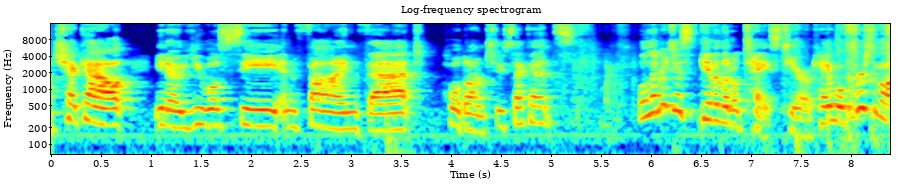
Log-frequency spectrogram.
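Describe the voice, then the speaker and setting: A woman hosting a casual cooking video in a chatty, emphatic way, drawing out some of her phrases. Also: on the high side. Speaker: cooking show host. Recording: echoey room with faint background noise.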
